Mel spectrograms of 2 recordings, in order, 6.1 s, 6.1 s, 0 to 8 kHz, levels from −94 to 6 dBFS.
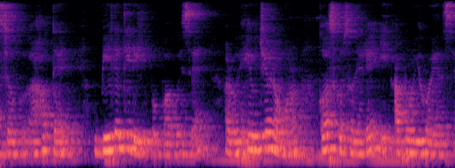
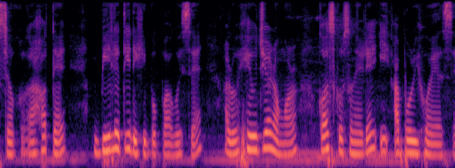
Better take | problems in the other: second | room echo; dies away in 0.8 s

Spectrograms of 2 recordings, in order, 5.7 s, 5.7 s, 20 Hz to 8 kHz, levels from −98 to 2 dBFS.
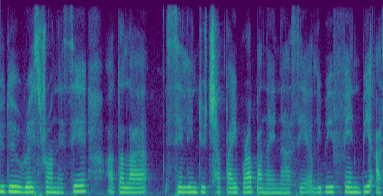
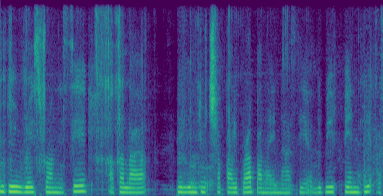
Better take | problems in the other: first | noise reduction (neural mask model RNNoise)

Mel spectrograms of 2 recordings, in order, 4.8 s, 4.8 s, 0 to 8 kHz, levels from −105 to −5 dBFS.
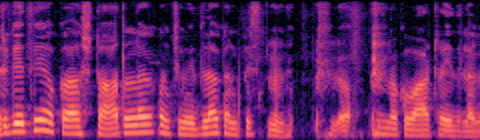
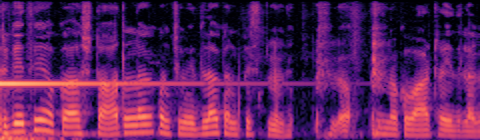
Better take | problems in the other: first | background sound (Keyboard (musical)); 3 dB above the speech

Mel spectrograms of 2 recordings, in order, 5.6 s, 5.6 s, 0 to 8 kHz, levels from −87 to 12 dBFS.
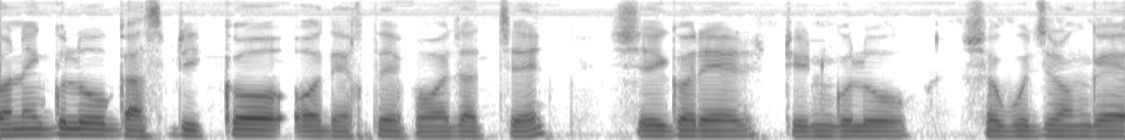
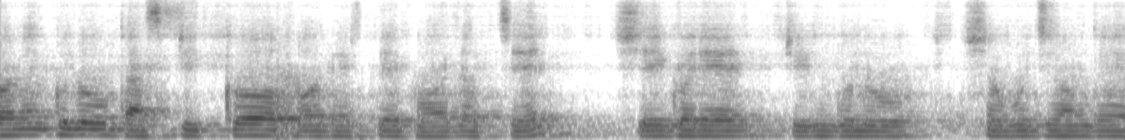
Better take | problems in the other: first | noise reduction (neural separator model SepFormer DNS4)

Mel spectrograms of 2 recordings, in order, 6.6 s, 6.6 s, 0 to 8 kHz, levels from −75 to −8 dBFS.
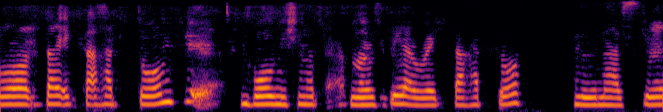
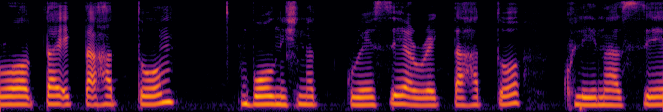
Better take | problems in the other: second | noise reduction (neural mask model Resemble Enhance denoiser)

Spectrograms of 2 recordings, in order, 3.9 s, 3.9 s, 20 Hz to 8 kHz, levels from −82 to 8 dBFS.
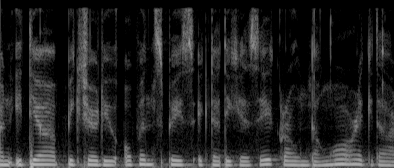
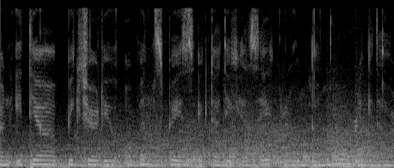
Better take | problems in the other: first | background sound (Drum); as loud as the speech

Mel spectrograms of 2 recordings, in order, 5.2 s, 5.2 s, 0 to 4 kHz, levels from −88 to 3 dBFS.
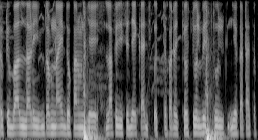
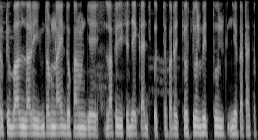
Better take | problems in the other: second | background sound (Squeak / Slam); 1 dB below the speech

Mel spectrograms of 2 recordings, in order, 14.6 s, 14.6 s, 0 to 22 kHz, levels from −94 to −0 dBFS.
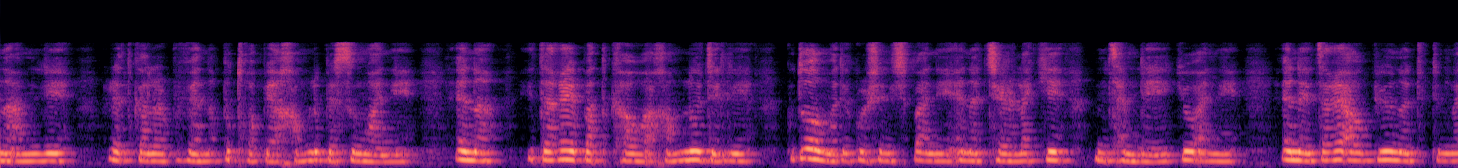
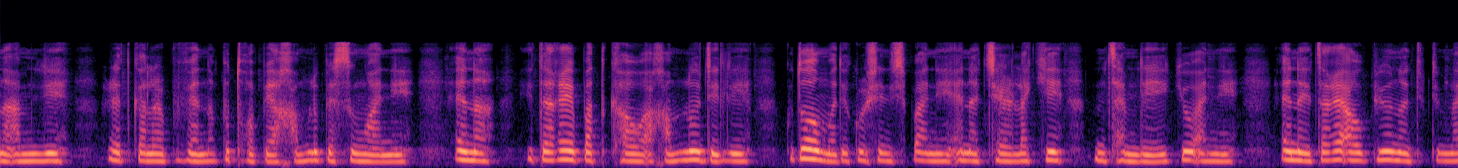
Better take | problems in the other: second | room echo; dies away in 0.3 s

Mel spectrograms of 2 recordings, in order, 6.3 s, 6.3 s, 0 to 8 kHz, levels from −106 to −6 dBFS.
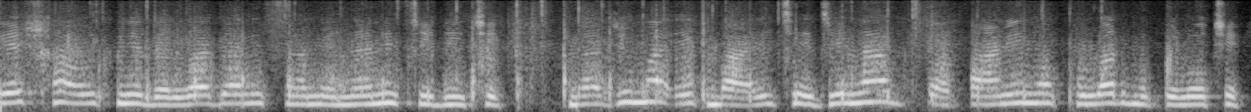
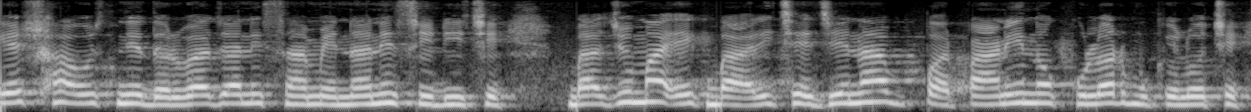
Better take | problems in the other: second | noise reduction (neural mask model RNNoise)

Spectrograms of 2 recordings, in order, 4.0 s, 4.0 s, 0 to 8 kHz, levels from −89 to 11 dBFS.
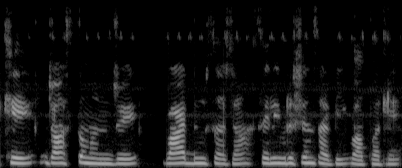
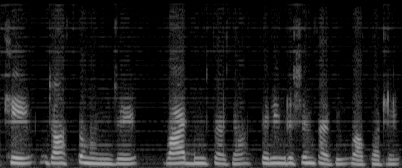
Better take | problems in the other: first | noise reduction (neural separator model SepFormer DNS4)

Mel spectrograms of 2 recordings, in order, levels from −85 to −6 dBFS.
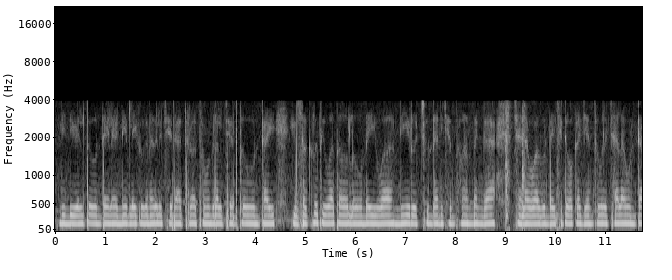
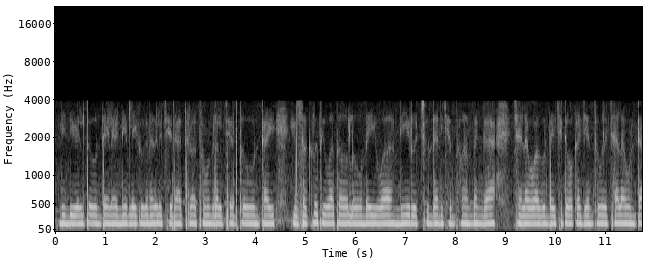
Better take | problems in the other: second | background sound (Train); 11 dB below the speech

